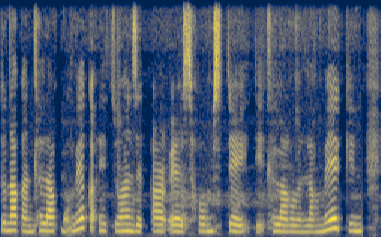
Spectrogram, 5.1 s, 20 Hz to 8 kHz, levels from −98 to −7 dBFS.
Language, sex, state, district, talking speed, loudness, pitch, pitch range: Mizo, female, Mizoram, Aizawl, 200 wpm, -19 LUFS, 230 Hz, 220-245 Hz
